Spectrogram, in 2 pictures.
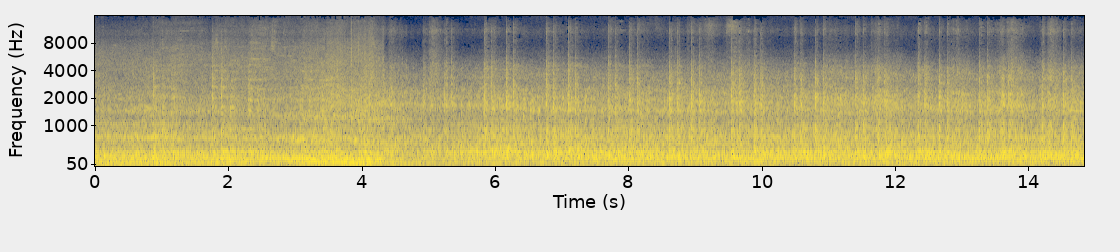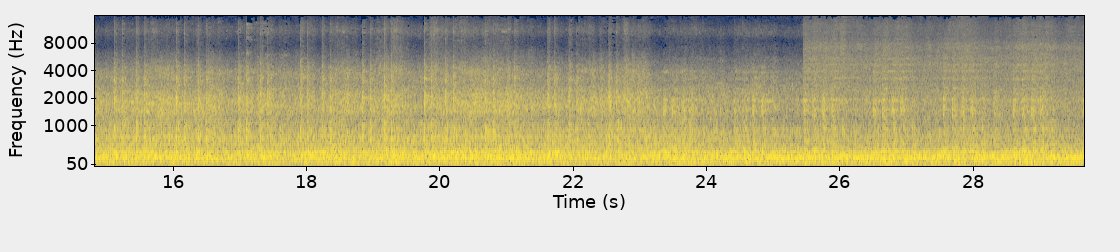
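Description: Two trains passing each other on adjacent tracks: a GEU40 diesel-electric locomotive's engine rumbles by for the first four seconds or so, then a steady rumble and clickety-clack of wheels on rail joints as passenger coaches and empty coal hopper wagons roll past.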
